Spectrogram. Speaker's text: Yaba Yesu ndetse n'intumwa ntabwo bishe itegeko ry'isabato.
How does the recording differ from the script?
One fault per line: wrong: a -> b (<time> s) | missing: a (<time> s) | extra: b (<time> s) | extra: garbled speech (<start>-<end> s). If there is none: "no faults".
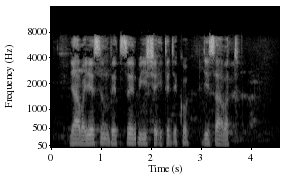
missing: n'intumwa ntabwo (1.6 s)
